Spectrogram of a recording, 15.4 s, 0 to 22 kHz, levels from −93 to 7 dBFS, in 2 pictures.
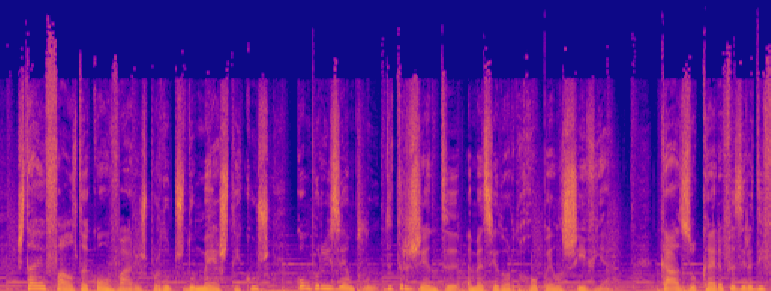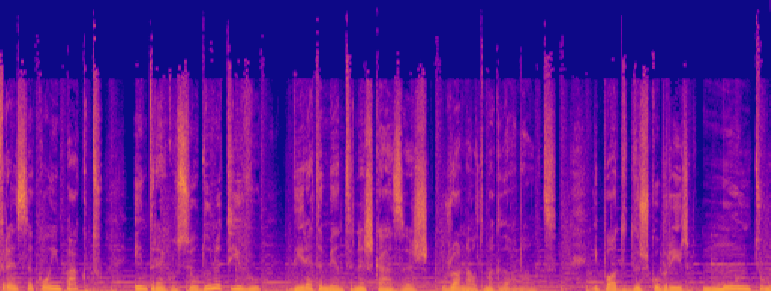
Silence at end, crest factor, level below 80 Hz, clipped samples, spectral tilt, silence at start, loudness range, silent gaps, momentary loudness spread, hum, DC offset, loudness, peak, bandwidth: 0 s; 18 dB; -40 dBFS; under 0.1%; -4.5 dB/octave; 0 s; 2 LU; none; 8 LU; none; under 0.1%; -21 LUFS; -4 dBFS; over 20 kHz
